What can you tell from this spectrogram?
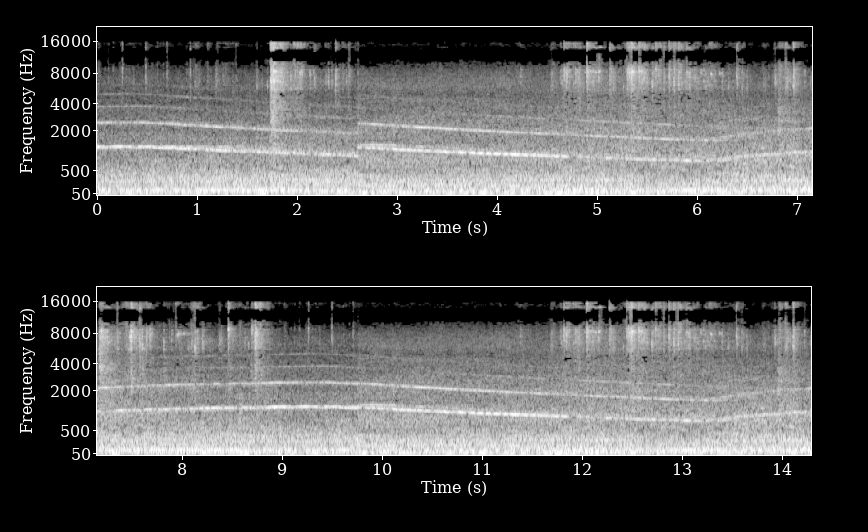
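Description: A siren wailing, its pitch slowly rising and falling over several seconds at a time, with a sudden jump back up about three seconds in. Under it runs a steady low rumble.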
